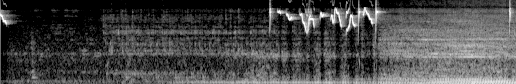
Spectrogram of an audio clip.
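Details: A two-second burst of rapid, high, zigzagging notes from a purple-throated sunbird (kolibri wulung) rises out of quiet background rumble. Low noise builds afterward.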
